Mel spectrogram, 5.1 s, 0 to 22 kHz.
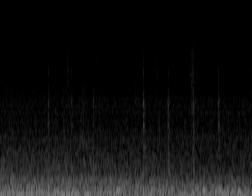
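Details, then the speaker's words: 2005 Chevy Silverado 2500 4x4 6.6 Duramax diesel, 20k miles, slowing for a corner: only road rumble and tyre hum, brakes don't squeak, whine or grind and the truck doesn't pull; brakes healthy. "hear how they don't squeak they don't whine doesn't cause the truck to pull one way or the other"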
